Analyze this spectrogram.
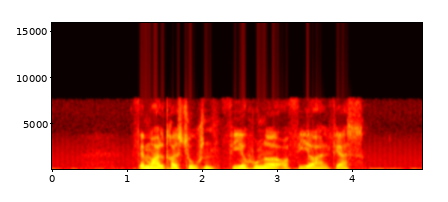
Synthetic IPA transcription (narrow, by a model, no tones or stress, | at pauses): fem̰ɒ̽hælt͡sʰʁast͡sʰṵːsn̩fiːɐɦunɐðˠɒ̽fiːɐɒ̽hælfjæɐs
